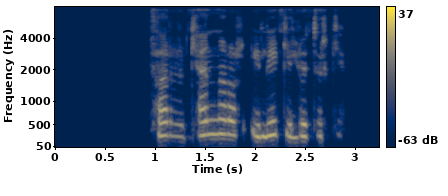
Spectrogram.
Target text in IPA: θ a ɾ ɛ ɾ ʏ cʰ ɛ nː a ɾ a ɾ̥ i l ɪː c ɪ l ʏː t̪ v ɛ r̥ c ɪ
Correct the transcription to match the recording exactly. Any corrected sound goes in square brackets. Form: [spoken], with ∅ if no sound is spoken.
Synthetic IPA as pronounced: θ a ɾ ɛ ɾ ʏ cʰ ɛ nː a ɾ a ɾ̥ i l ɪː c ɪ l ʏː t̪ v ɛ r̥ c ɪ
